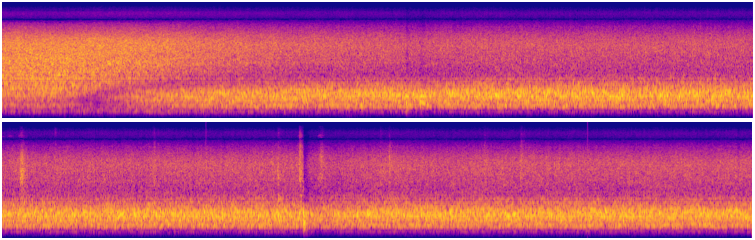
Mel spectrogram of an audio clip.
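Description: Steady whooshing air noise of a large drum fan running, even in level throughout, with a couple of faint clicks.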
